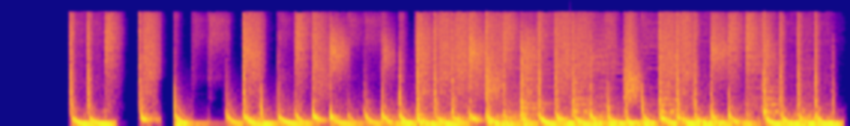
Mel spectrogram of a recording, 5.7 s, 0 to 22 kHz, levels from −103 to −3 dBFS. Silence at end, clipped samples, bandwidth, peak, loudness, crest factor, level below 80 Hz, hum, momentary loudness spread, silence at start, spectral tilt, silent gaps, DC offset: 0.05 s; under 0.1%; 16 kHz; 0 dBFS; -13 LUFS; 10 dB; -14 dBFS; none; 6 LU; 0.45 s; -5.5 dB/octave; 0.85-0.92 s, 1.10-1.15 s; under 0.1%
